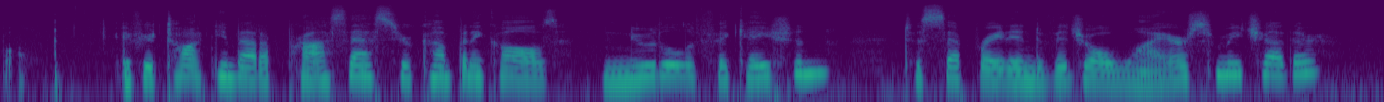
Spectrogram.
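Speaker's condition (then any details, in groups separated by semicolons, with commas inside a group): No condition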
